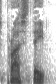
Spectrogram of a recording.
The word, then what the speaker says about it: prostate: And it is prostate, John, just so you don't mispronounce that again.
